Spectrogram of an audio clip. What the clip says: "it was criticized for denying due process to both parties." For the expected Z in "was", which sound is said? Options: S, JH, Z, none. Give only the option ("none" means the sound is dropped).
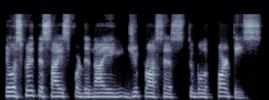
S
